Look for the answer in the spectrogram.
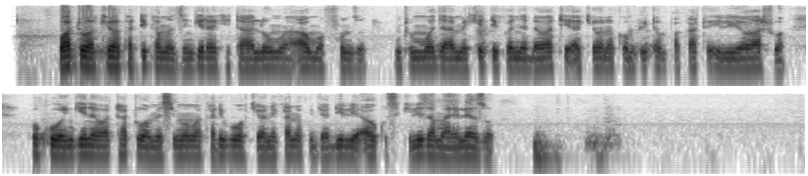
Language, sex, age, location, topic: Swahili, male, 36-49, Wajir, government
